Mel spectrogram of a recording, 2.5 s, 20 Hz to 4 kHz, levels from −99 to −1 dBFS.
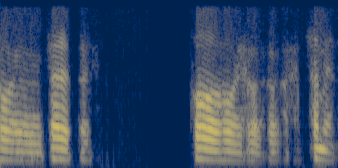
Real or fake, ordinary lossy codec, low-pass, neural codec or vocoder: real; none; 3.6 kHz; none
